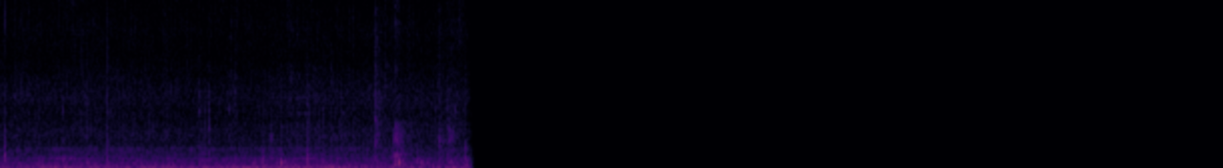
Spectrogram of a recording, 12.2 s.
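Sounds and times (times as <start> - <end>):
rain outside a window: 0.0 - 4.8.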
